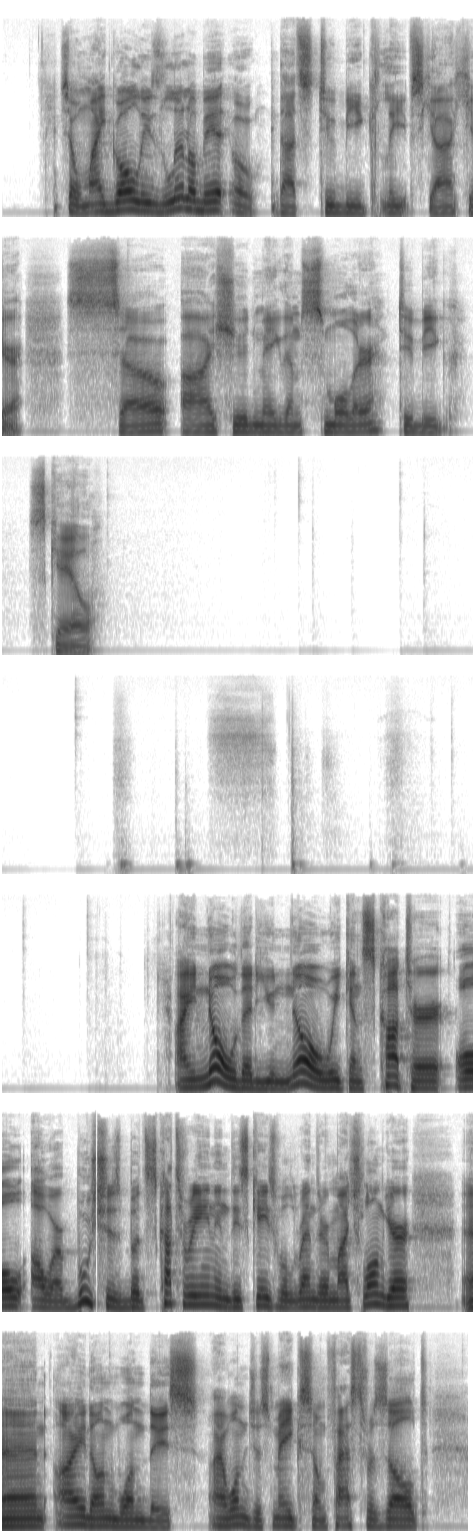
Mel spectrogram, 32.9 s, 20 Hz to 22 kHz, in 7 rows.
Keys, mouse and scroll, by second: 1.1-2.3 scroll up 1, 3.6 click, 5.8 click, 6.7 F3, 7.5 r, 8.2 click, 10.4 click, 12.5 F3, 13.4 click, 16.2-17.2 scroll down 1, 17.2-18.4 scroll up 1, 18.4 w, 19.0 click, 21.0 click, 23.6 click, 25.3 click, 27.5 click, 30.6 w, 31.4 click, 32.8 shift+click.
